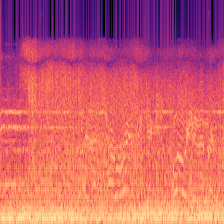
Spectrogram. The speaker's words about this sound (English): There's one jet that seems to be making a pass. It's coming in low now. It's fired a rocket.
